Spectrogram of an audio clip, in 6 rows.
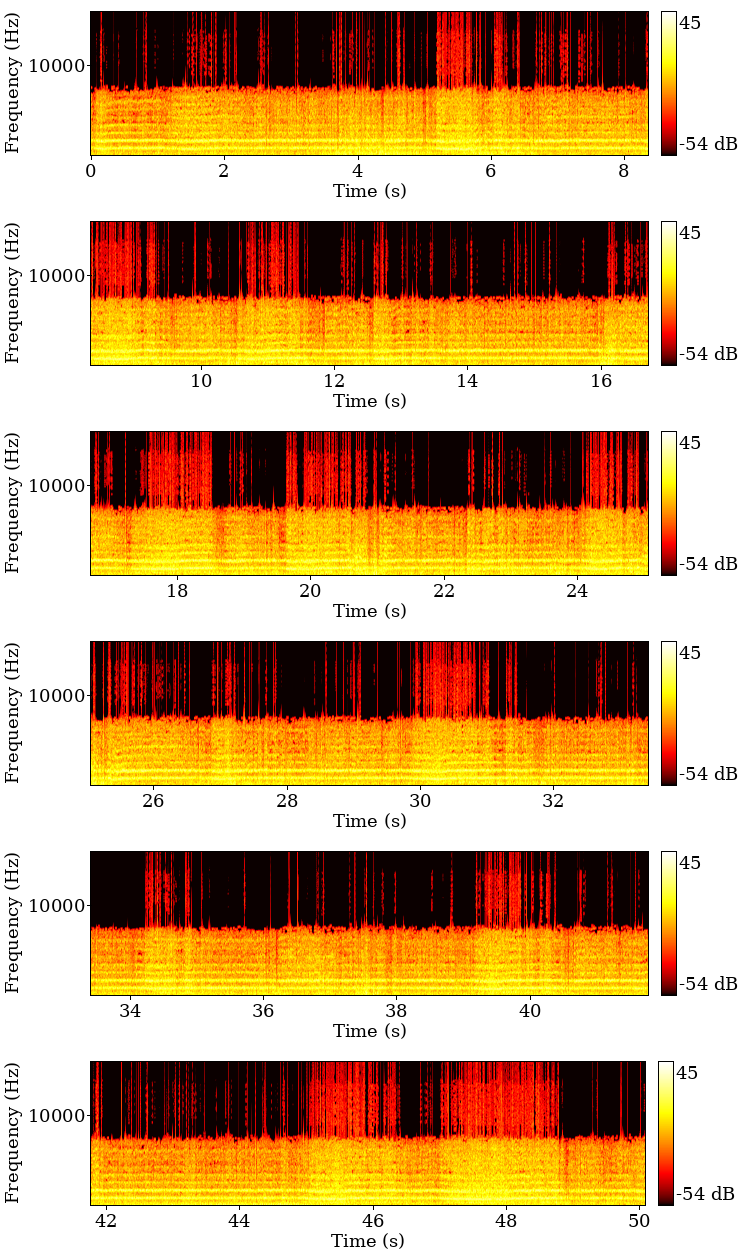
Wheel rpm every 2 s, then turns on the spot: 230, 230, 230, 230, 220, 220, 220, 230, 220, 220, 220, 220, 230, 230, 230, 230, 230, 230, 230, 230, 230, 230, 230, 220, 230.
none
